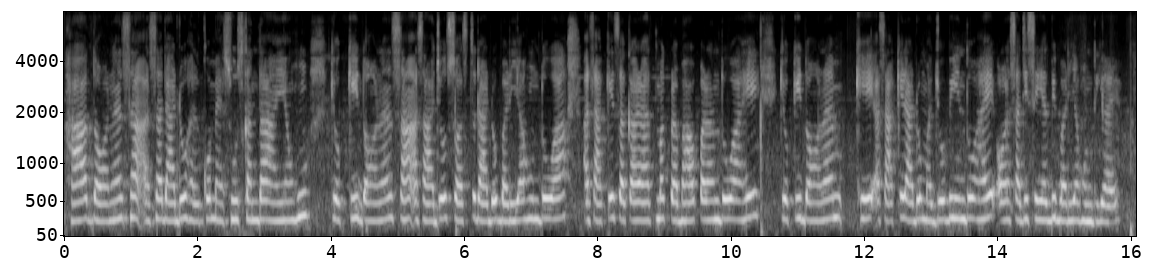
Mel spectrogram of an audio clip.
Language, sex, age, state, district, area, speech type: Sindhi, female, 18-30, Madhya Pradesh, Katni, urban, spontaneous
